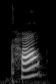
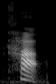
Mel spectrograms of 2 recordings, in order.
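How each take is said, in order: First: The pitch rises at the end. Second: The pitch does not rise at the end. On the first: It is a polite particle used when asking a question. "끝을 올리죠" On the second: It is a polite particle used when answering. "카는 대답할 때 말을 해주시면 되고요"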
